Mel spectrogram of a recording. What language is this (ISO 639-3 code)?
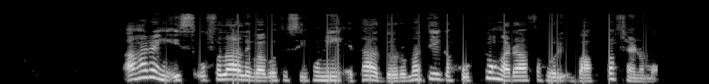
div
